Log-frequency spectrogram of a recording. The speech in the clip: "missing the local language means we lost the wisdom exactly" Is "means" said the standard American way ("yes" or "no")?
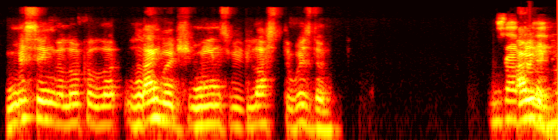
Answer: yes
